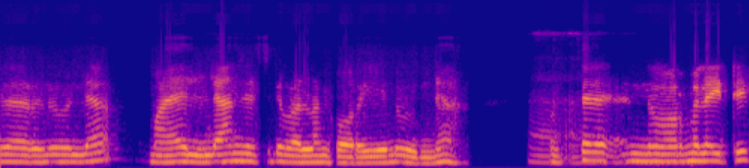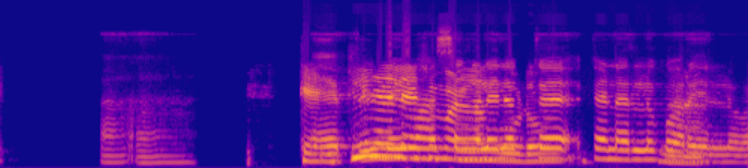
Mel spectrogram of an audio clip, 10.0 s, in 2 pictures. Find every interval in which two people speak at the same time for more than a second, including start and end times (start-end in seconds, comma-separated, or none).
7.2-8.6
